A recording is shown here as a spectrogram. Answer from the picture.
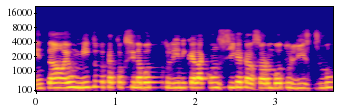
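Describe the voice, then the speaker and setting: Talking at a fairly quick pace, a man with a Peruvian accent uses a high pitch. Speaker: dentist and lecturer. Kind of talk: lecture. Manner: hesitant fillers.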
